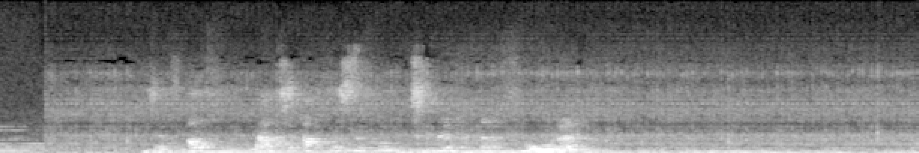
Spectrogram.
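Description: Quiet, indistinct woman's voice speaking softly, over a faint steady room hum.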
